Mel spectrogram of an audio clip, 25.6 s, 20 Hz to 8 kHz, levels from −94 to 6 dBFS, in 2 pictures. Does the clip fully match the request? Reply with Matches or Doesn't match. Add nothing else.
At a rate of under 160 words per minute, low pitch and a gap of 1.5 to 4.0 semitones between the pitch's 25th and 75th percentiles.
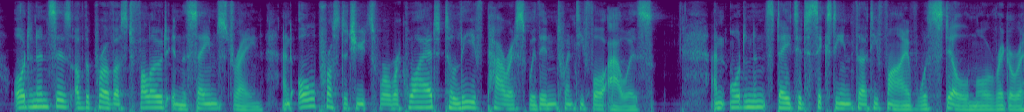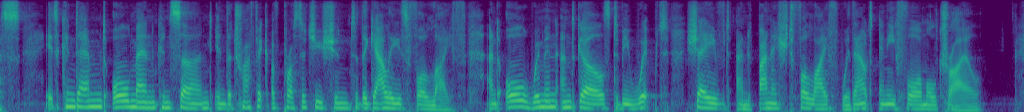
Doesn't match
